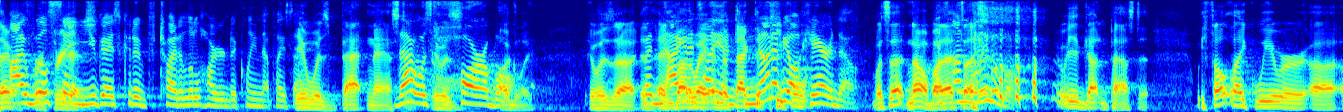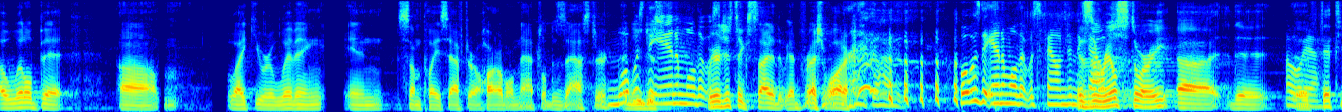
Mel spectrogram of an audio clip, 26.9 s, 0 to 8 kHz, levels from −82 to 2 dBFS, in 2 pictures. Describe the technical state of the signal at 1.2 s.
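At 1.2 s the audio is intact, with no fault present, and the only thing to hear is the ordinary character of the call path, whose band stops at 8 kHz.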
